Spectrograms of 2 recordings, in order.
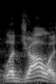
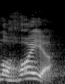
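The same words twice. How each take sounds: First: Jolla begins with a hard J sound. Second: Jolla begins with an H sound. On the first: The speaker calls it wrong. "I said, La Jolla" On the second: The speaker calls it right. "oh, you mean La Jolla"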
